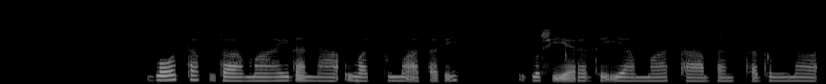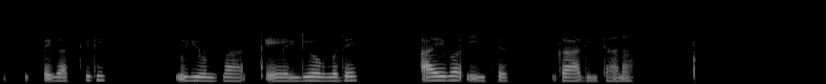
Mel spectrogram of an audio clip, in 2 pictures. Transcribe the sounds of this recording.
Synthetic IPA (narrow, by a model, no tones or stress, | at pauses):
bo̞ːt̪ːɐkʊt̪aːmaːjɪd̪ɐnaːʔʊwɐt̪ːʊmɐ̰ɐ̰sɐ̰t̪ɪ | ɡɔsɪ̰jɛ̰ɾɐd̪ɛ̰ʔɪ̰jaːmaːt̪ʰːaːbɐnt̪ʰːɐd̪oːnaːɪsːɪpːɛɡɐt̪ːɪd̪ɪ | ʔʊjoːɡaːt̪ʼe̞ːlːɪjoːwɔd̪ɛ | ʔɐjbɐʔiːt̪ʰɛs | ɡaːd̪iːt̪ɐnɐ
